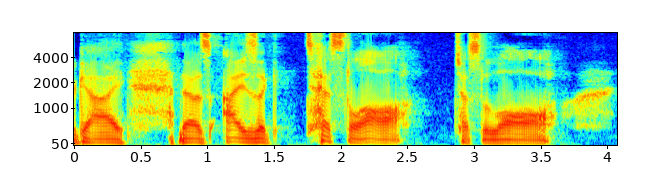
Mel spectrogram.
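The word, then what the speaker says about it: TeSlaa: Tesla law, you know, as opposed to Tesla. I've learned that just little little change in the little pronunciation there, but from Arkansas, third round pick, consensus graded, including myself.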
